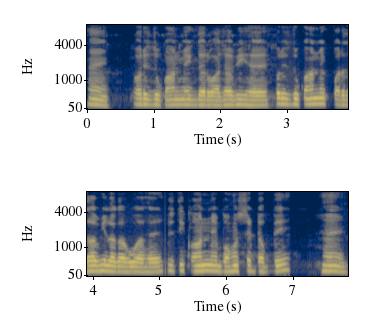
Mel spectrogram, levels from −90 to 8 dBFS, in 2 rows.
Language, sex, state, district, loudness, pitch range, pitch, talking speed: Hindi, male, Chhattisgarh, Raipur, -16 LUFS, 130-150 Hz, 140 Hz, 200 wpm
